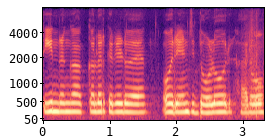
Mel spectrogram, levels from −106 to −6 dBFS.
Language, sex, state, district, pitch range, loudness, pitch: Marwari, female, Rajasthan, Nagaur, 220-230 Hz, -13 LUFS, 225 Hz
